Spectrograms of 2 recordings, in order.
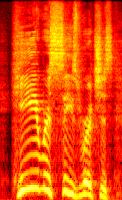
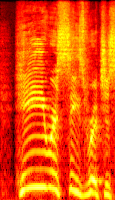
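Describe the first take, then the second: First: Slow, deliberate, every word weighed; measured, weighty repetition; slow emphasis. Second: Higher, stressing HE; preacher lifting the repeat higher; lifted repeat. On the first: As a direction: lay it down slowly. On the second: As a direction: raise it up and hit HE. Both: Shown as a demonstration.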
